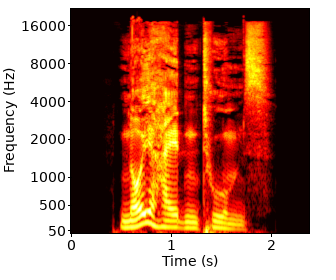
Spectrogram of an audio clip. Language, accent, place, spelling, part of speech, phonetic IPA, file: German, Germany, Berlin, Neuheidentums, noun, [ˈnɔɪ̯ˌhaɪ̯dn̩tuːms], De-Neuheidentums.ogg
- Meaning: genitive singular of Neuheidentum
